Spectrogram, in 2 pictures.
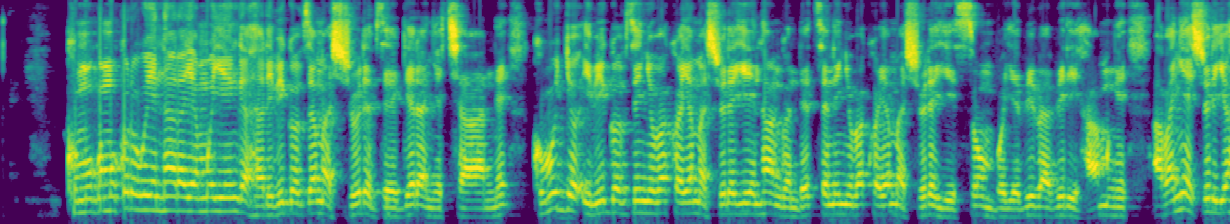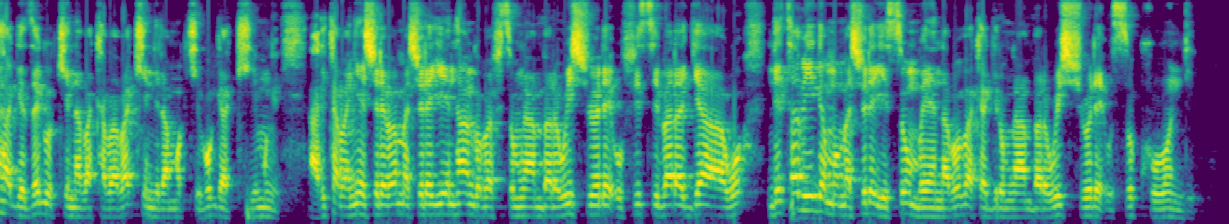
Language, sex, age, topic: Rundi, male, 25-35, education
